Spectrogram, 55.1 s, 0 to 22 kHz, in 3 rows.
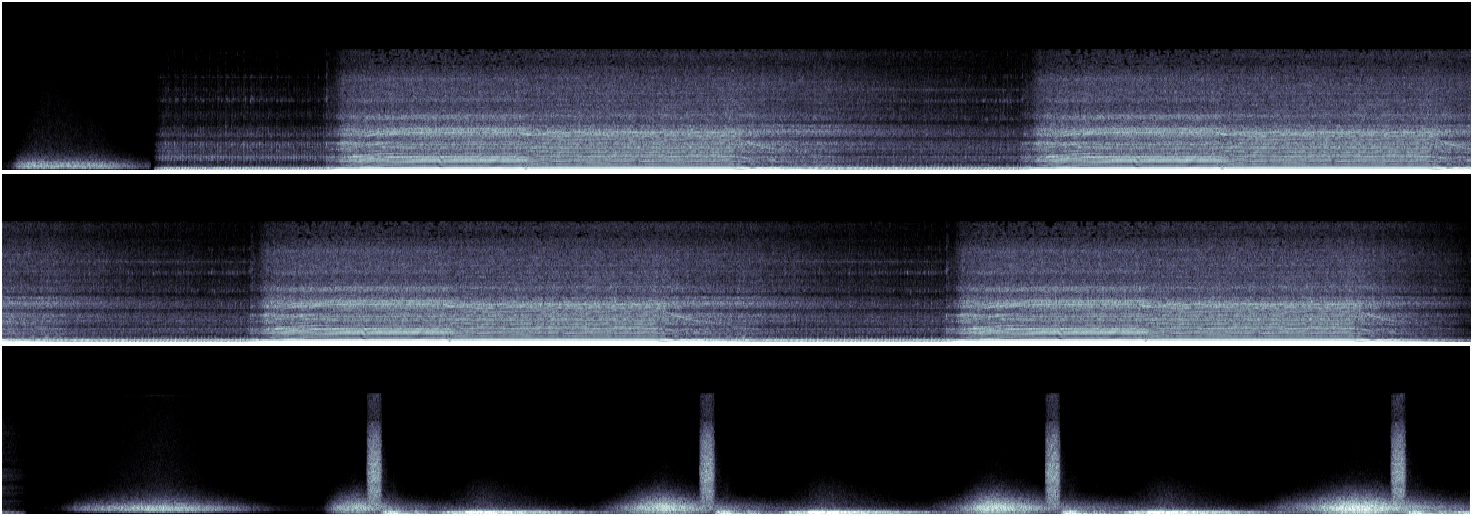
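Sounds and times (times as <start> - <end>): chainsaw revving: 1.9 - 37.0, 46.5 - 48.5.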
